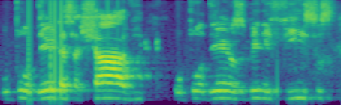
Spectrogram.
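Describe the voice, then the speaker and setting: A man's voice: sits high, little pitch movement, a little slow, fairly bright tone, poor audio. A man with a Brazilian accent, a pastor preaching on a live stream in an emphatic, repetitive way.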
